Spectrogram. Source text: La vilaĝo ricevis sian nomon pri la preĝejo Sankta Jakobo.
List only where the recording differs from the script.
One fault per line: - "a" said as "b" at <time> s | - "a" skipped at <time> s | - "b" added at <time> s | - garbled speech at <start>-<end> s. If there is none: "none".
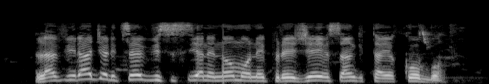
- "pri la" skipped at 2.6 s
